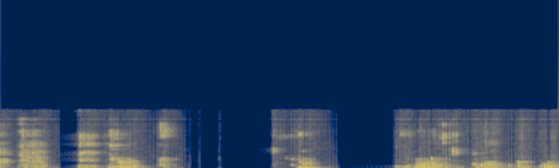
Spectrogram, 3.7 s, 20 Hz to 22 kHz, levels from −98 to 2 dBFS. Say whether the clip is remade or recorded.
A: remade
